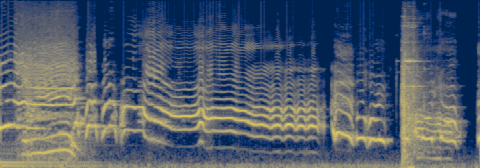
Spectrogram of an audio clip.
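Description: A woman shrieks in dismay, then lets out a string of high, wavering wordless wails and whimpers. A short sharp noise comes about five seconds in.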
